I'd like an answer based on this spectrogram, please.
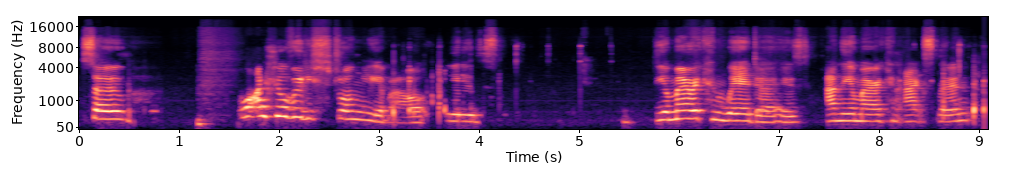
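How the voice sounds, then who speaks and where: A woman's voice: on the high side, lively intonation, slow pace, long pauses, noisy background. A woman comedian on a panel show, arguing a comic debate in a rambling, chatty way with lots of asides.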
